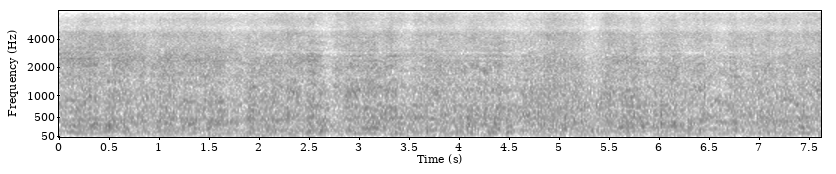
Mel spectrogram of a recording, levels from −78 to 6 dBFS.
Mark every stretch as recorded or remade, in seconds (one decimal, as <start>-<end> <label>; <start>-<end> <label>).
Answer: 0.0-0.6 remade; 0.6-1.2 recorded; 1.2-4.7 remade; 4.7-5.5 recorded; 5.5-7.6 remade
